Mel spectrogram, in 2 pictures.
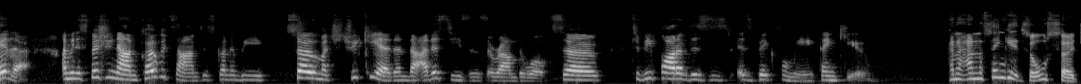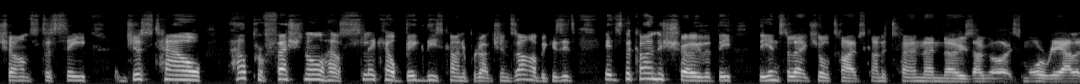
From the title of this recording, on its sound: IG Live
